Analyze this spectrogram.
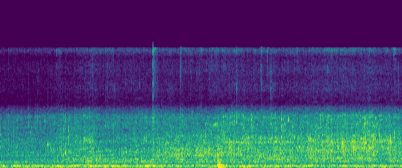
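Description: Sliced potatoes and onions frying in oil in a pan, a steady sizzle, with one light knock about halfway through.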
